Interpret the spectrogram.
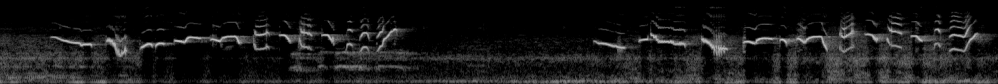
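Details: Kacer, the oriental magpie-robin, singing rapid varied phrases of whistled slurs and sharp upsweeps, falling silent for about two seconds, then resuming a dense run; a lure to make a lazy bird sing.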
